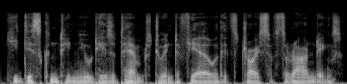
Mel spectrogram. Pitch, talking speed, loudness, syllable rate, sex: 80 Hz, 190 wpm, -22 LUFS, 6.3 syllables/s, male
